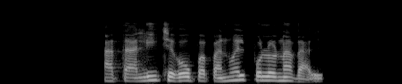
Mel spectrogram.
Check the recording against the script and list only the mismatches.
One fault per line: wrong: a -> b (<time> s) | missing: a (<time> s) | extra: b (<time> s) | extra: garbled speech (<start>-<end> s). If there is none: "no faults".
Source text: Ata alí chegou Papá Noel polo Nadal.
no faults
